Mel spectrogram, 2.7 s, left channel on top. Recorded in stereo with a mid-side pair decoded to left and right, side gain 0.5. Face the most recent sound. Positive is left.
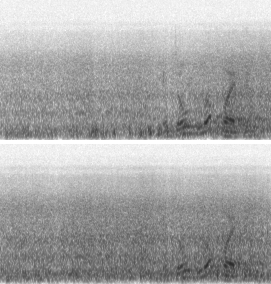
turn(degrees=-10)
